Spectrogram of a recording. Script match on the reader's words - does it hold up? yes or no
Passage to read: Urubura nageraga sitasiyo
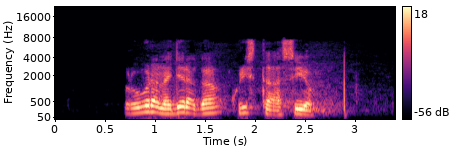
no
